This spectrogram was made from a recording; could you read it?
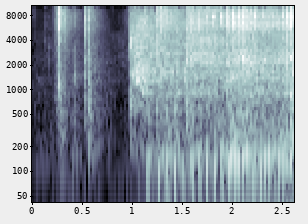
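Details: Lexmoto moped, after fixing no-spark by disconnecting the side stand switch: near quiet, then the small engine catches into quick even putt-putt beats building slightly; clean normal start.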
